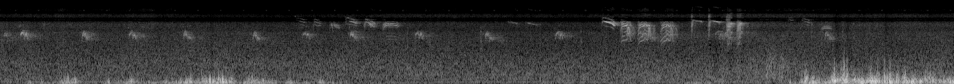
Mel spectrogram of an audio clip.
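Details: Eurasian blue tit chicks leaving their nest box in May 2011 on a very windy day, taking first steps outside. Thin, high chirps repeat about three times a second, with gusty wind rumbling throughout and swelling near the end.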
